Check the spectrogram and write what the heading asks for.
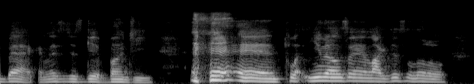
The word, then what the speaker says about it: Bungie: Bungie. Thank you. I was trying to pronounce it in my head.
